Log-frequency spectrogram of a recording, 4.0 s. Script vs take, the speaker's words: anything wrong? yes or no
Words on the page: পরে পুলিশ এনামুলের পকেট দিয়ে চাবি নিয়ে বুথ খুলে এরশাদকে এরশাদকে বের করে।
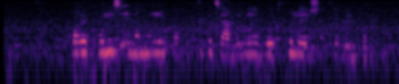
yes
